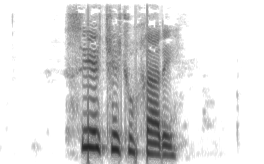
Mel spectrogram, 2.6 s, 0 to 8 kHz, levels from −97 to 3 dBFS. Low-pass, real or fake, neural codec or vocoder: 7.2 kHz; real; none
